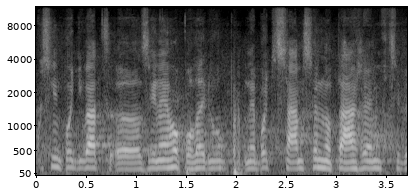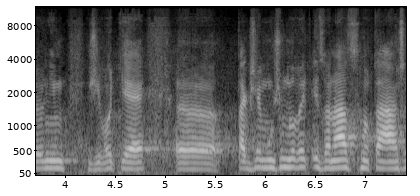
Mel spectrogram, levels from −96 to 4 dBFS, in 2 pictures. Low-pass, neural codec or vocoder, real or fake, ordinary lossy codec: 10.8 kHz; codec, 44.1 kHz, 7.8 kbps, Pupu-Codec; fake; Opus, 16 kbps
